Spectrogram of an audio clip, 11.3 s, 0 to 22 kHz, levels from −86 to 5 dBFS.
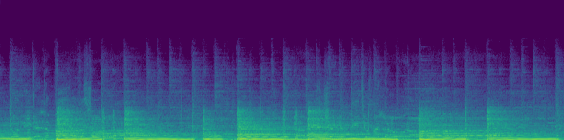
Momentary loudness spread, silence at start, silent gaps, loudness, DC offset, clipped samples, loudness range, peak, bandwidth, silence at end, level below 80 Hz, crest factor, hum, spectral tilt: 6 LU; 0 s; none; -19 LUFS; under 0.1%; under 0.1%; 1 LU; -4 dBFS; 12 kHz; 0 s; -44 dBFS; 14 dB; none; -7 dB/octave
